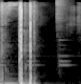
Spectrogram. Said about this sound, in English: Sorry, I dropped the phone, guys.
